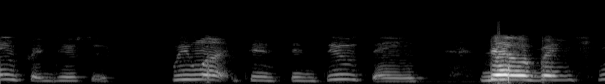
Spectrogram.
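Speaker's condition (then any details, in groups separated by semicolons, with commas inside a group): Cerebral palsy; from birth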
